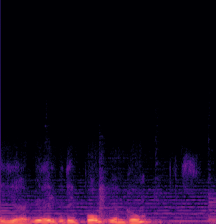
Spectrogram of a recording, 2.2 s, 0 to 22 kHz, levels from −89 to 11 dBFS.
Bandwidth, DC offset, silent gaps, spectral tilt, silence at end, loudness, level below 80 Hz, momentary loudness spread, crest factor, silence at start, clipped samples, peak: 6.2 kHz; under 0.1%; none; -10.5 dB/octave; 0 s; -19 LUFS; -64 dBFS; 3 LU; 16 dB; 0 s; under 0.1%; -4 dBFS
